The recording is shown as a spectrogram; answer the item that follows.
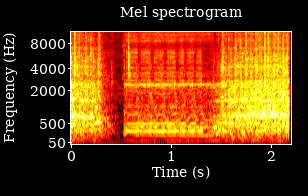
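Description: Bernina 1150MDA overlocker running at speed, sewing a test overlock seam through fabric, with a brief break about half a second in before it runs on steadily.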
